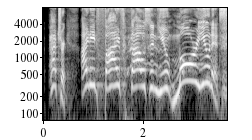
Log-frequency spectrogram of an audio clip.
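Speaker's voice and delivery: high, slow, drawn-out demand; imitating Jose. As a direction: stretch out the big order like the client. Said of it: "in the third order he goes".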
